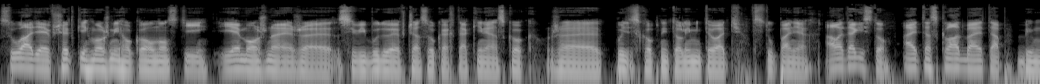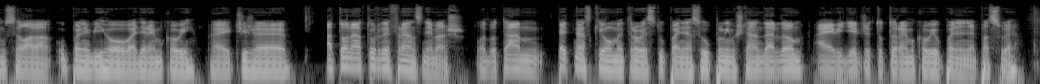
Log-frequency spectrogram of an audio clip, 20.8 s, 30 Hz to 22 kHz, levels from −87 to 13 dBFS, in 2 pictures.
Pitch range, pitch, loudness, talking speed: 85-100 Hz, 90 Hz, -21 LUFS, 160 wpm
